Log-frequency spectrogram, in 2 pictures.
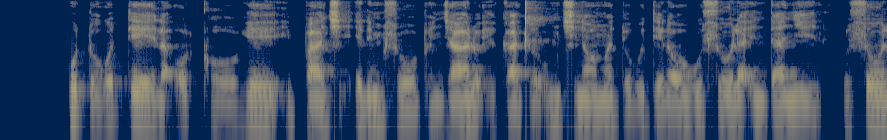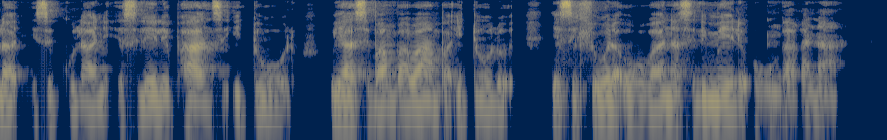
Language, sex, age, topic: North Ndebele, male, 25-35, health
